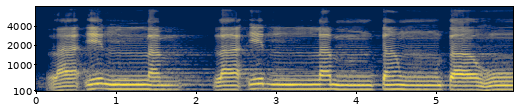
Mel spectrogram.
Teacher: ini nun lebur ke lam tapi tidak boleh dengung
